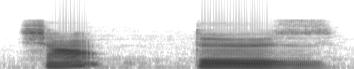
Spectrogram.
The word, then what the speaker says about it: chanteuse: La pronunciación es chanteur. Y el segundo en femenino, cantante femenino, es chanteuse.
